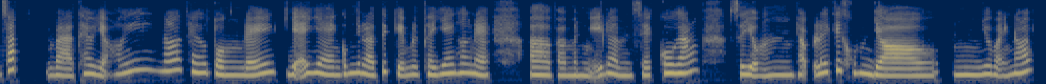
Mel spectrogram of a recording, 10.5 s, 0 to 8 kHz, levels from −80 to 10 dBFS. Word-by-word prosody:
sách 380 +2 +3 0.3
và 220 -2 -1
theo 270 0 -1
dõi 255 +7 -2 0.3
nó 360 +3 0
theo 300 -2 +2
tuần 230 -2 +1
để 235 +7 +2 0.2
dễ - - +2
dàng 255 -6 +1
cũng 265 +3 -2
như 295 - +1
là 235 -4 +2
tiết 325 +8 -5
kiệm 225 -1 -1
được 245 - -2
thời 240 -2 0
gian 275 +2 +2
hơn 290 0 +1
nè, 235 -4 +2 0.4
à, 235 -1 +3
và 220 - -2
mình 215 0 -2
nghĩ 225 +2 -2
là 270 -3 0
mình 215 -1 -3
sẽ 225 +1 -3
cố 285 - +3
gắng 285 +6 +3 0.3
sử 245 - -2
dụng 235 -5 +2 0.4
hợp 255 - -3
lý 275 +4 +2
cái 365 +4 -1
khung 275 -6 -1
giờ, 210 -1 +6 0.4
ừm, 235 0 0
như 255 +2 0
bạn 230 0 -3
nói. 305 +6 +1
245 Hz, 230 wpm, -21 LUFS, 225-285 Hz, 0.4 s, giờ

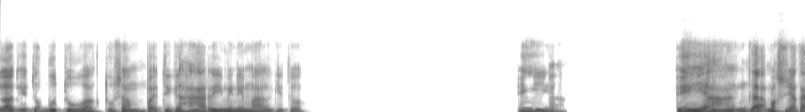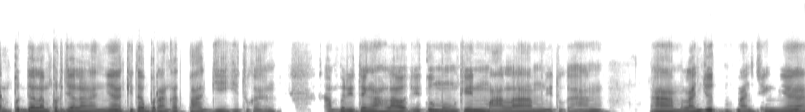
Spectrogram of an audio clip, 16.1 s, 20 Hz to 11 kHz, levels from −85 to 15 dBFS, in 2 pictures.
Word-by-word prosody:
laut 150 +1 +4
itu, 160 - -4
butuh 150 -2 0
waktu 130 +7 -6
sampai 130 -2 -2
3 125 +1 -1
hari, 145 0 +1
minimal, 115 -3 +1
gitu. 105 -1 -9 2.1
Iya. 135 - -5 1.1
Iya. 240 +5 +5 0.3
Enggak, 180 +6 +2
maksudnya 160 +10 0
kan 225 - +1
pe 155 - +2
dalam 125 -1 +6
perjalanannya, 115 0 +2
kita 140 -2 +1
berangkat 115 -1 -1
pagi, 105 +2 -2
gitu, 105 - -8
kan. 105 +3 -6 0.5
Sampai 110 +2 -3
di 115 - -3
tengah 120 -1 +3
laut 120 +1 +3
itu, 120 +4 -1
mungkin 115 +4 +1 0.2
malam, 110 +1 0
gitu, 105 - -6
kan. 105 +5 -5 0.6
Ah 115 -1 +4
m - - -3
lanjut 135 +6 +4
m 120 -2 -9
mancingnya, 115 +2 -2
120 Hz, 135 wpm, -23 LUFS, 110-135 Hz, 2.1 s, dalam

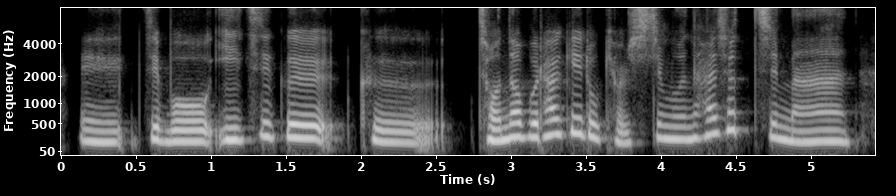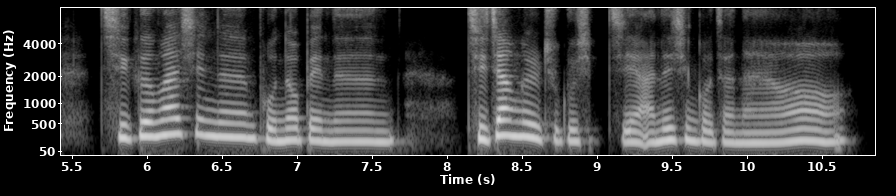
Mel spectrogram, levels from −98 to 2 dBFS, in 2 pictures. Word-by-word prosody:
예. 180 -2 -1
이제 220 - -2
뭐 185 0 +3
이직을 230 +2 +1
그 180 -5 -3 0.3
전업을 250 +5 +3
하기로 295 -3 +1
결심은 220 +4 -2
하셨지만 220 - -1 0.4
지금 265 +3 +2
하시는 275 -5 +2
본업에는 190 -3 -1 0.5
지장을 260 +1 +4
주고 195 -3 -5
싶지 185 -2 -5
않으신 195 +5 0
거잖아요. 175 +2 -2
205 Hz, 245 characters per minute, -24 LUFS, 185-250 Hz, 0.5 s, 지장을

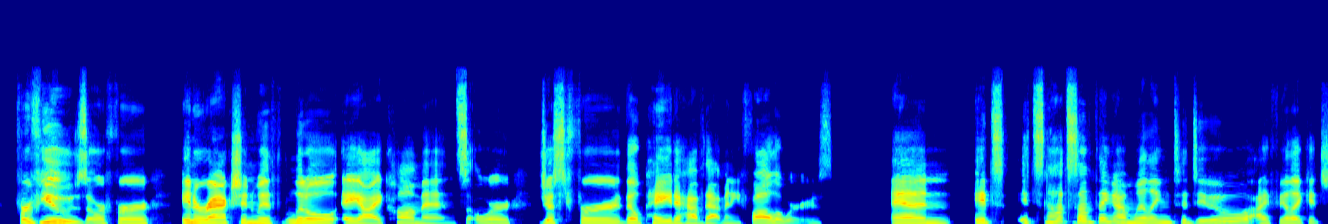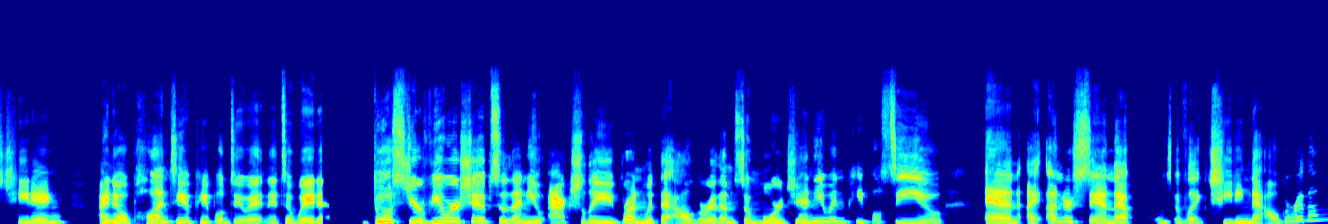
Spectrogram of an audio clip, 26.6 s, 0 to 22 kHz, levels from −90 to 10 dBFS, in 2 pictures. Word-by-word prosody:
for 280 0 +2
views, 220 -10 +4
or 175 0 -4
for 185 0 -2 0.3
interaction 245 -2 +7
with 205 -3 +1
little 210 -3 +1
AI 190 -3 +5
comments, 175 - -4
or 180 -2 -6 0.3
just 225 -1 -1
for 200 -3 -1
they'll 205 -1 +2
pay 200 0 +3
to 195 - +3
have 185 -3 -1
that 180 -2 0
many 180 -2 -10
followers, 185 - -3 0.6
and 225 -4 +3 0.2
it's 265 -3 +1
it's 260 +1 -6
not 290 +2 -4
something 295 0 -2
I'm 240 -3 -1
willing 240 +2 -3
to 240 0 -10
do. 280 +10 -6
I 205 +1 -3
feel 210 +1 -6
like 205 0 -1
it's 200 +3 -8
cheating. 280 +3 0 0.4
I 225 - +5
know 230 -1 +1
plenty 280 +9 -1
of 300 - -5
people 270 -4 -3
do 175 -4 -7
it, 175 0 +1
and 185 - -18
it's 190 - -5
a 205 - -6
way 200 0 +6
to 185 - +2 0.5
boost 335 +1 0
your 315 -1 +2
viewership, 325 +1 +2
so 260 -2 -2
then 255 +2 0
you 255 -3 -3
actually 255 -1 +1
run 230 +2 0
with 245 -1 -5
the 235 - +1
algorithm, 225 -1 -4
so 210 0 -5
more 205 +2 -4
genuine 305 - -5
people 300 0 -11
see 265 -3 0
you, 260 0 -6 0.4
and 220 -3 +5
I 245 0 -1
understand 305 -4 0
that 240 -1 +3 0.2
point 255 -1 -10
of 215 -1 -14
like 205 0 -5
cheating 240 +1 -2
the 210 - +1
algorithm. 370 - -10
235 Hz, 165 wpm, -23 LUFS, 200-270 Hz, 0.6 s, interaction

